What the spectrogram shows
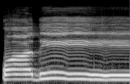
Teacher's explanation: এই রয়ের উপর দুই পেশকে বাদ দিব ওয়াকফের কারণে এবং ওয়াকফের সময় তিন আলিফ টান দিব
